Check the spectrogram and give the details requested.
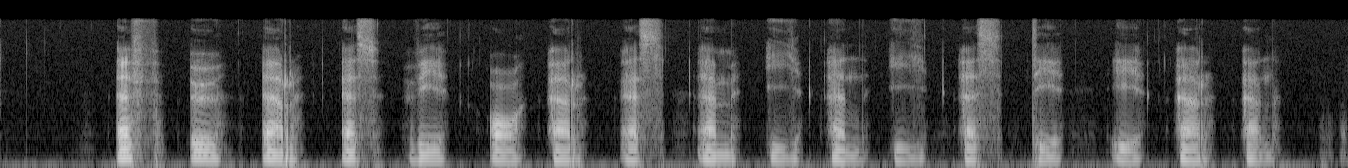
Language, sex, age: Swedish, male, 50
